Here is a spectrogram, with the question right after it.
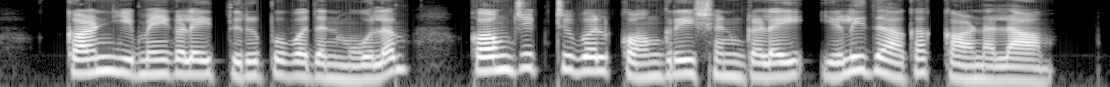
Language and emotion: Tamil, neutral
